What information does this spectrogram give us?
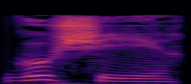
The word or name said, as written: gauchir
